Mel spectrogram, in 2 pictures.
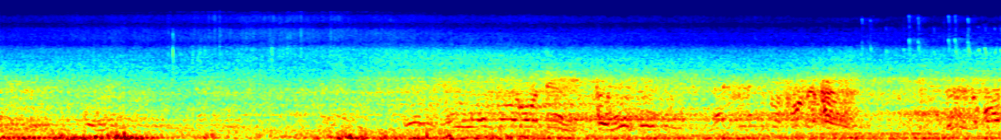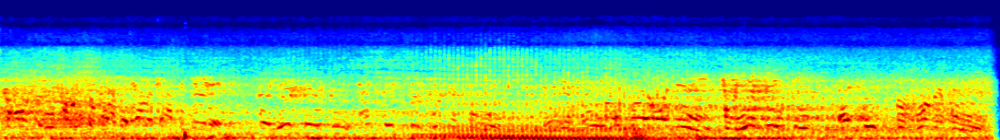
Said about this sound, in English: if you couldn't quite make that out over the noise of the helicopter, that was the helicopter. Quote, "This is the Baltimore City Police Department helicopter unit. Please exit the swimming pool. There is no lifeguard on duty.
